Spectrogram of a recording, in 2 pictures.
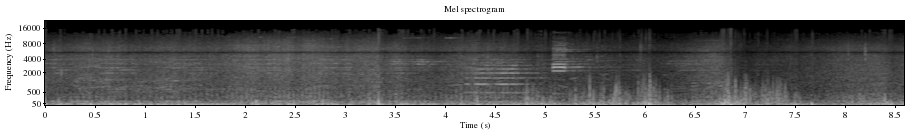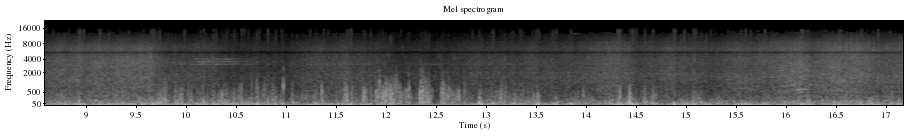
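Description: City street traffic heard from inside a taxi: a steady low rumble of engines and road noise with motor scooters passing close by. A horn sounds briefly a little after four seconds in.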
